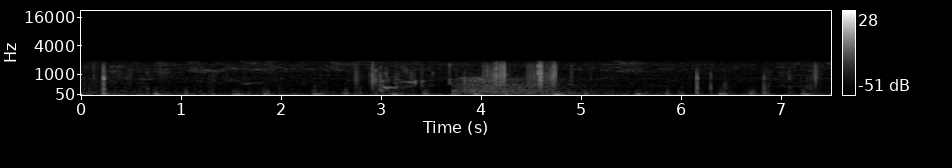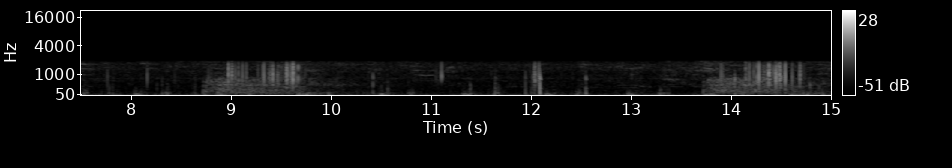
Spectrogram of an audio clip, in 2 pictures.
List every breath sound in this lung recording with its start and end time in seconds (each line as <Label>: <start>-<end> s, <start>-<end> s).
Inhalation: 3.59-4.79 s, 8.70-10.13 s, 13.70-15.00 s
